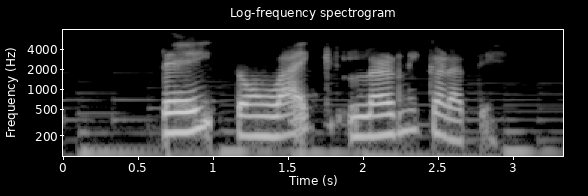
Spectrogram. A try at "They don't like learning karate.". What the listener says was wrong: Karate. Very good.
